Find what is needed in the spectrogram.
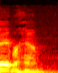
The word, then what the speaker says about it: Abraham: Then God said to Abraham, got to put that extra syllable in there now, as for your wife, you must no longer call her Sarai.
